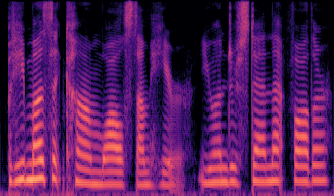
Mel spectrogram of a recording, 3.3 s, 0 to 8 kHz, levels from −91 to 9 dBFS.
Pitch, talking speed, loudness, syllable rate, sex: 215 Hz, 195 wpm, -19 LUFS, 4.8 syllables/s, female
